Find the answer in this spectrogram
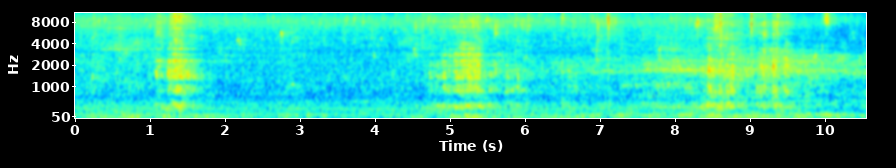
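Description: Water running and gurgling through an aquaponics fish tank and its plumbing, with louder surges of gurgling about a second in, around five seconds, and again near the end.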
